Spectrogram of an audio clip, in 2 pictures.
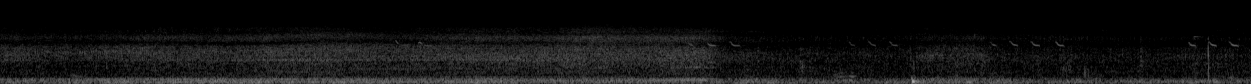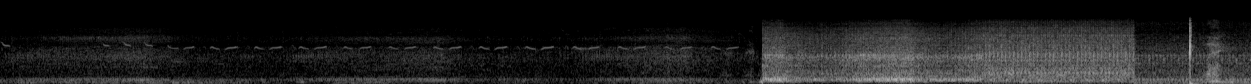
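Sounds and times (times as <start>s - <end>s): car engine humming: 0.0s - 25.0s
small birds chirping: 0.7s - 20.2s.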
